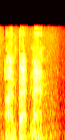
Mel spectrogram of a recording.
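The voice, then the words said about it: Batman voice impression. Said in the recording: “You have to do the voice.”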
